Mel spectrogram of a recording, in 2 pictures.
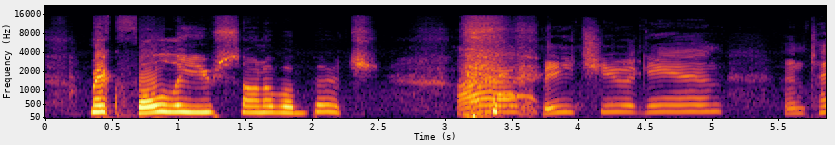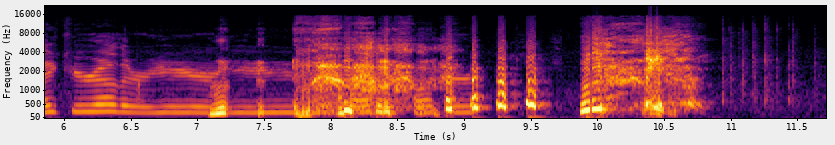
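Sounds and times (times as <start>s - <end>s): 
speech: 0.3s - 10.8s
laughter: 3.1s - 3.8s, 7.1s - 10.6s
single loud harsh cough: 3.2s - 3.7s, 7.5s - 8.9s, 9.9s - 10.9s
light taps on a keyboard: 10.8s - 11.7s.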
